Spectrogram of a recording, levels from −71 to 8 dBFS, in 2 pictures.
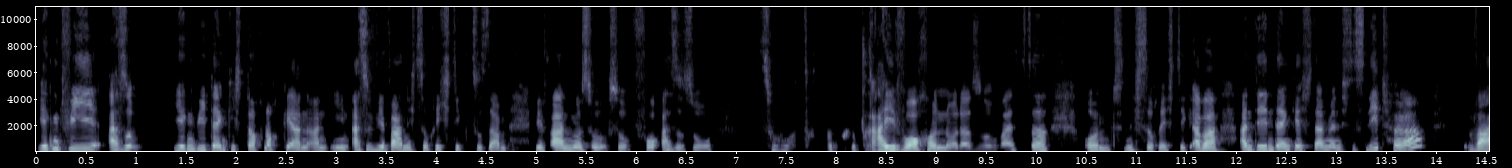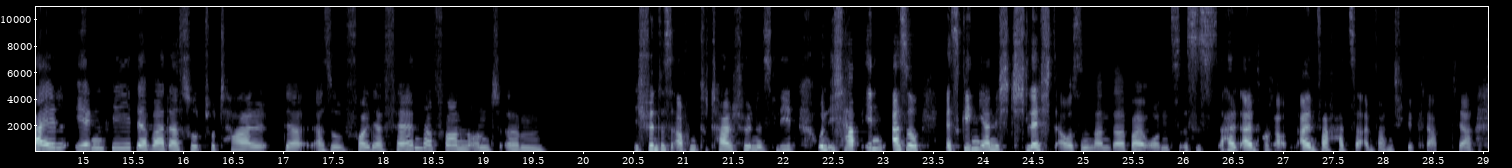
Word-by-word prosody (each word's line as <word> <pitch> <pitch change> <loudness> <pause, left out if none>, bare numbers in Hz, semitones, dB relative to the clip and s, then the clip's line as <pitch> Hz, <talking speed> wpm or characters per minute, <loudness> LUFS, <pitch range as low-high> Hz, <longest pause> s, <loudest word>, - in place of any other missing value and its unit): irgendwie 270 +2 +1
also, 220 +2 +2 0.3
irgendwie 250 +1 0
denke 235 -1 +1
ich 220 0 -13
doch 250 0 0
noch 275 -1 -2
gern 190 -2 +1
an 180 -1 -4
ihn. 190 +2 -3
Also, 210 -3 -1
wir 215 +1 -1
waren 205 -1 +6
nicht 200 -1 -6
so 200 - -3
richtig 215 +1 -8
zusammen, 175 -1 -4 0.3
wir 195 - -1
waren 195 0 +6
nur 200 -1 +2
so 190 -1 -4
so 175 -2 -6
vo 200 - 0
also, 175 -3 -4
so 160 0 -9 0.4
so 170 - -13
dr 160 0 -17 0.5
dr - - -12
3 220 +4 +5
Wochen 190 -2 +5
oder 160 0 -3
so, 160 0 -15
weißt 180 +6 -6
du? 240 +1 +3 0.4
Und 180 -2 -2
nicht 190 -1 -7
so 190 - -3
richtig. 170 0 -6
Aber 195 -2 +6 0.2
an 210 0 +4
den 245 +2 +2
denke 240 -1 +3
ich 235 0 -10
dann, 220 -1 +2
wenn 215 -1 -1
ich 210 - -15
das 205 -3 -11
Lied 320 +8 -5
höre, 265 +4 +5 0.5
weil 245 +8 +6 0.2
irgendwie, 310 +2 -3
der 255 -1 +4
war 255 0 +4
da 250 -1 +2
so 245 -1 -5
total 230 -1 -2 0.2
der 220 -1 -1
also, 205 -1 -6
voll 215 +3 -2
der 205 -1 -2
Fan 225 +10 -1
davon. 270 -2 -2
Und, 200 -6 -6
ähm, 195 -1 -5 0.9
ich - - -7
finde 265 -1 +2
es 210 - -7
auch 225 +1 0
'n 220 - -7
total 230 +3 +2
schönes 220 -4 -5
Lied. 245 +4 -8 0.2
Und 235 - +4
ich 255 - -4
habe 310 +1 +6
ihn 295 -2 -1
also, 250 +1 +7 0.3
es 235 0 -1
ging 275 -1 0
ja 245 -2 +4
nicht 235 -1 -3
schlecht 220 0 +2
auseinander 170 -1 -2
bei 165 -2 +2
uns. 160 +1 -8
Es 210 - -8
ist 220 -1 -9
halt 215 0 +2
einfach 205 -2 +3 0.3
einfach 195 -2 +2
hat's 195 -1 -5
ja - - -3
einfach 185 -1 -8
nicht 180 0 -16
geklappt, - - -11
ja? - - -3
215 Hz, 200 wpm, -23 LUFS, 190-245 Hz, 0.9 s, also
